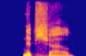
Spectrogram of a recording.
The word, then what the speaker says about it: Knipschild: I think you pronounce it, it's like cheese nips, but with a child. Nips child.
